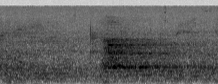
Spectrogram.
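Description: A dog giving a single high whine about a second in, one held note lasting under a second, over steady background noise.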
